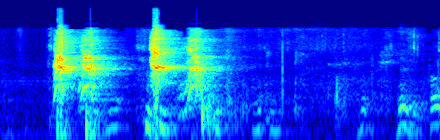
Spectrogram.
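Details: Shiba Inu named Emi meeting another dog, Zinzi, for the first time indoors; two loud, sharp barks close together, then a third pair a second later, trailing into soft whines and a few quiet vocal sounds.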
